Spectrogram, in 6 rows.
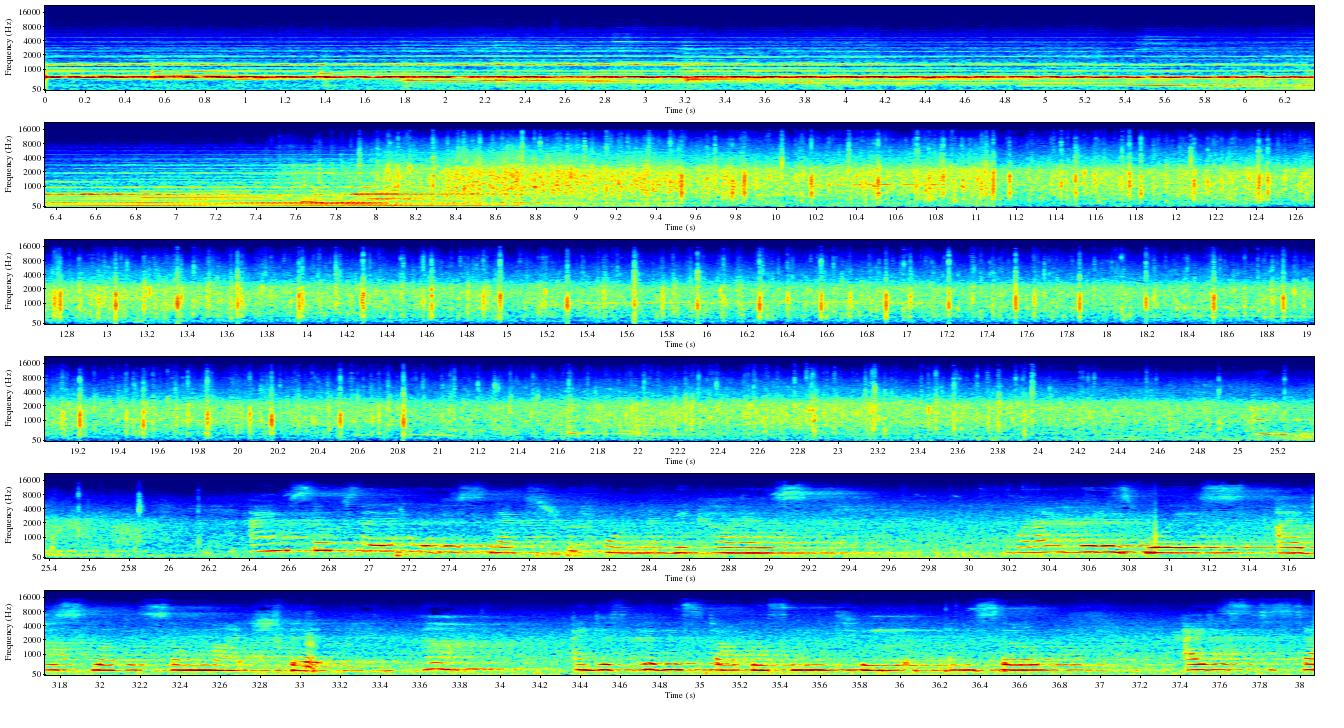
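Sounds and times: audience applauding: 0:07.6 - 0:26.3
voices in crowd: 0:20.4 - 0:22.8.

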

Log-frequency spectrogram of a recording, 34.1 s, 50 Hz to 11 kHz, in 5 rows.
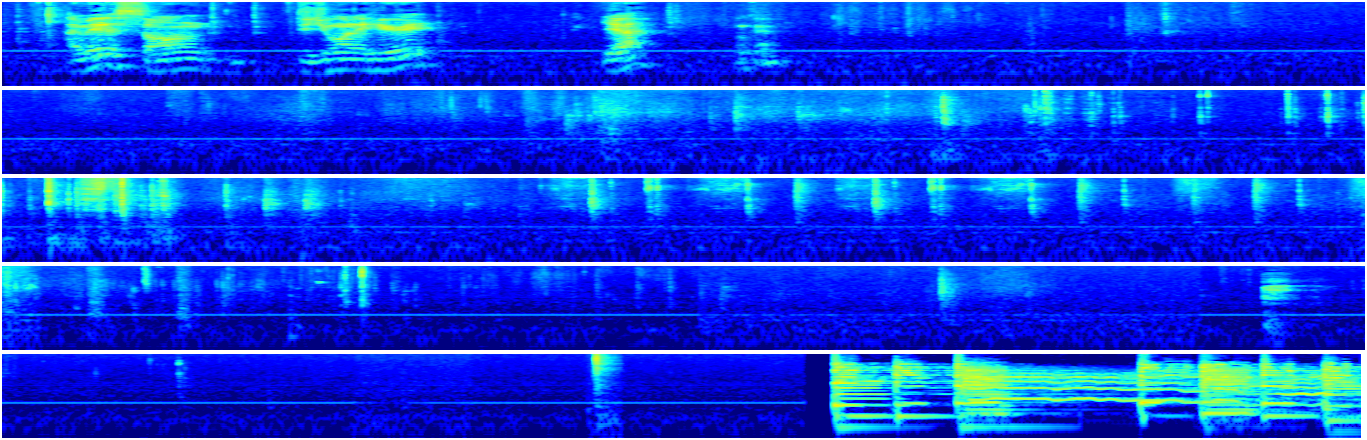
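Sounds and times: faint steady hum: 0:00.0 - 0:31.3.

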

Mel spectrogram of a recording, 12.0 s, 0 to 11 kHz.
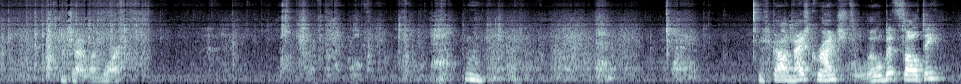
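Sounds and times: tortilla chip crunching: 0:00.0 - 0:02.0
person humming mm: 0:05.8 - 0:06.1.

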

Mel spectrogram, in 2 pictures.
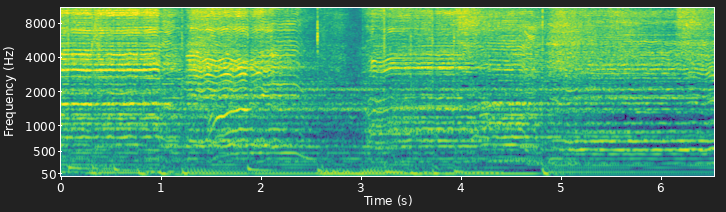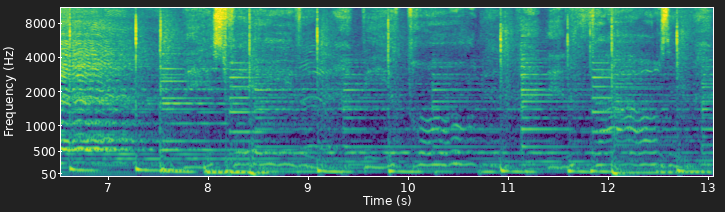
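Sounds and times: gospel worship music with singing: 0:00.0 - 0:13.0.

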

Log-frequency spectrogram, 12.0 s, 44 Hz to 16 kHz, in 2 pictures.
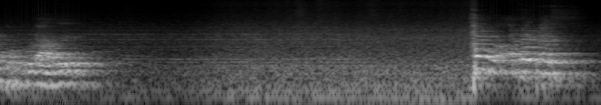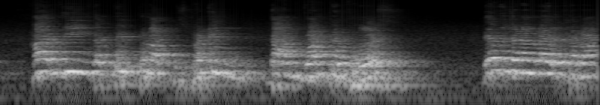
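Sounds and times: faint hum: 0:00.0 - 0:12.0
low room rumble: 0:00.0 - 0:12.0.

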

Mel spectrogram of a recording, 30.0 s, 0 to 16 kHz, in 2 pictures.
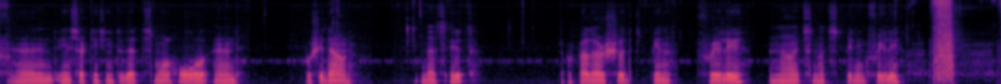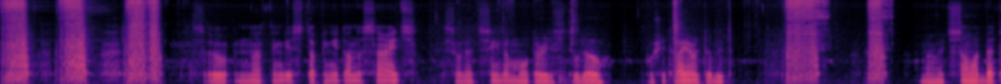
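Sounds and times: puffs of breath: 0:13.6 - 0:17.9.

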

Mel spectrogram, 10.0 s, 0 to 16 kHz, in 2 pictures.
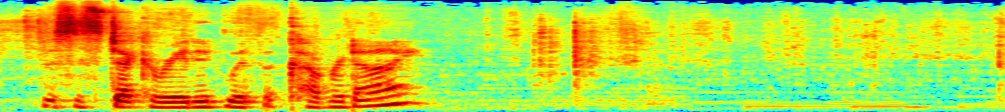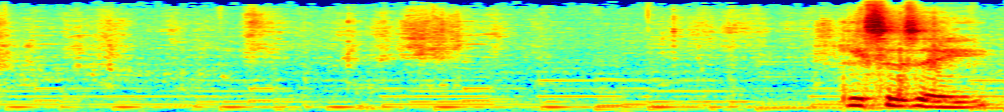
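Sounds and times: soft background music: 0:00.0 - 0:10.0
cards rustling: 0:02.4 - 0:09.9.

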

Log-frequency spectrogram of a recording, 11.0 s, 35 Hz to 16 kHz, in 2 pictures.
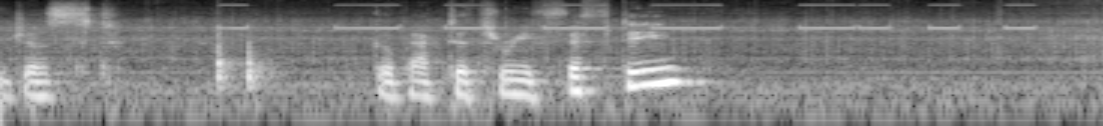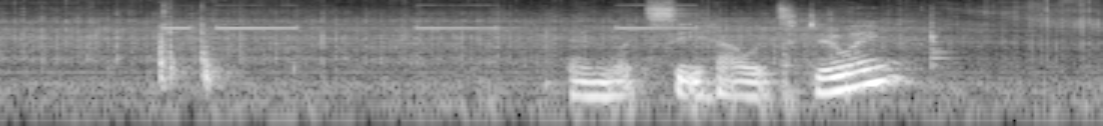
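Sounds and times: short electronic beeps: 0:06.3 - 0:07.0.

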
